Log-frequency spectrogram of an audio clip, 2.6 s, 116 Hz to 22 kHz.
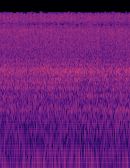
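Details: Toyota AE86 with freshly rebuilt 4A-GE, idling after ignition timing set per factory manual (about 17° on indicator) and TPS/throttle body adjusted: steady, even idle with constant hum and fan hiss, no misses or knocks; healthy, correctly timed.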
